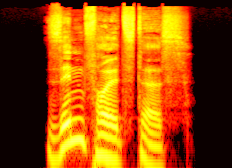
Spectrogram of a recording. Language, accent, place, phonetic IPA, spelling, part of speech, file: German, Germany, Berlin, [ˈzɪnˌfɔlstəs], sinnvollstes, adjective, De-sinnvollstes.ogg
- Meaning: strong/mixed nominative/accusative neuter singular superlative degree of sinnvoll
